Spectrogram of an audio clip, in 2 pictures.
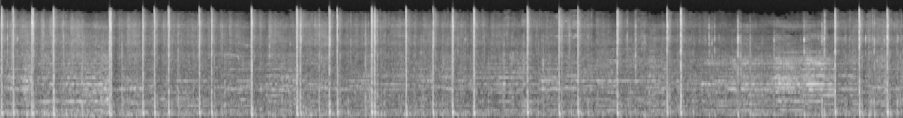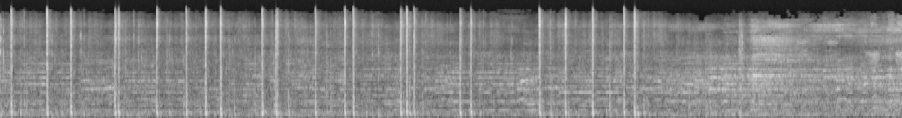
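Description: Firework shells and low-fired effects bursting in a rapid, irregular run of dozens of sharp bangs, with music playing underneath.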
